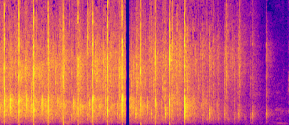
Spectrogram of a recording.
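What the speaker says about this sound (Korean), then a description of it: "출국하시는데 함께 기도해 주시고 안전하게 잘 다녀오시도록 한 박수 하겠습니다." A church congregation claps together in a steady, evenly spaced rhythm, each sharp clap distinct, continuing for several seconds before thinning out near the end.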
